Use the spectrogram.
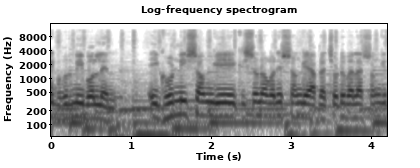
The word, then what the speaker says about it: কৃষ্ণনগর: তিনি তখন বলেছিলেন যে এটা কেশনগর তখন উনি বলেছিলেন না না আপনি ভুল বললেন এটা কৃষ্ণনগর পরিষ্কার করে উচ্চারণ করে বুঝিয়েছিলেন যে আমি শুদ্ধ উচ্চারণ করলাম তখন নাকি কেশনগরের সেই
